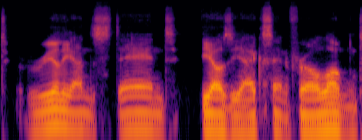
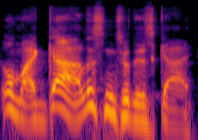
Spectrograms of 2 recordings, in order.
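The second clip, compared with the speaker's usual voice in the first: higher-pitched amazed Brooklyn local; Brooklyn accent; 6 semitones higher than usual. Retold or imitated. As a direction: imitate astonished Brooklyn relatives. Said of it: "And they're like".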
